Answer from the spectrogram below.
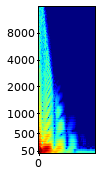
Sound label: TEISCO, BASSES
